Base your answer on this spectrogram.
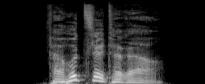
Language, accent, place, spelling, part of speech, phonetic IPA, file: German, Germany, Berlin, verhutzelterer, adjective, [fɛɐ̯ˈhʊt͡sl̩təʁɐ], De-verhutzelterer.ogg
- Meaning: inflection of verhutzelt: 1. strong/mixed nominative masculine singular comparative degree 2. strong genitive/dative feminine singular comparative degree 3. strong genitive plural comparative degree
